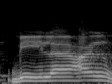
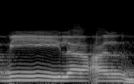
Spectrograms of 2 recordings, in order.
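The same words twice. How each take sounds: First: The first vowel is short and moves straight on. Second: The first vowel is drawn out before the next sound. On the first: The speaker calls it right. "Yang betulnya" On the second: The speaker calls it wrong. "Dia lambat masuk, bi itu kedengaran dua harakat"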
